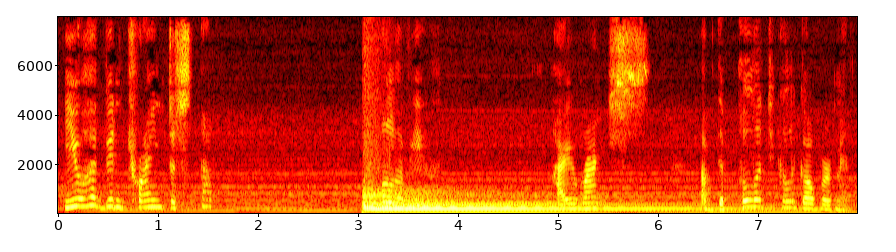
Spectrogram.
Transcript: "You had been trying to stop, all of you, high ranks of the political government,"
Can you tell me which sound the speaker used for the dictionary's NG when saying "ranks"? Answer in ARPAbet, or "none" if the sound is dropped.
none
